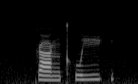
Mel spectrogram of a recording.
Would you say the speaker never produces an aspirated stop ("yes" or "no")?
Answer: no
